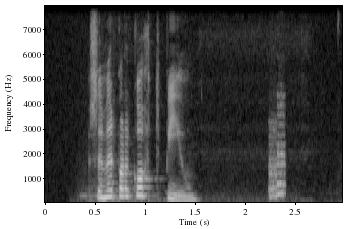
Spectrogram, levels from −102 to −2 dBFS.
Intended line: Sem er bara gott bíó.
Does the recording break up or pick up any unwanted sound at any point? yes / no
yes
